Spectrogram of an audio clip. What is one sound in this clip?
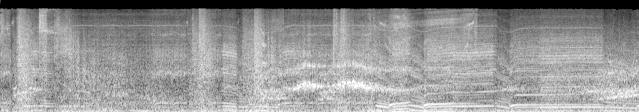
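A car engine roars at high revs, dropping in pitch with each gear change.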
